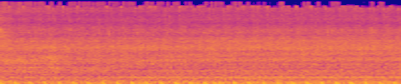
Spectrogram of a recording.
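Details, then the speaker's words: Engine just after passenger-side valve cover gasket replacement, at idle: steady idle with faint skip in the low thump; slight miss, owner suspects a loose spark plug wire, unconfirmed. "Sounds like I got a little bit of a miss, so one of my plug wires might be a little loose."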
